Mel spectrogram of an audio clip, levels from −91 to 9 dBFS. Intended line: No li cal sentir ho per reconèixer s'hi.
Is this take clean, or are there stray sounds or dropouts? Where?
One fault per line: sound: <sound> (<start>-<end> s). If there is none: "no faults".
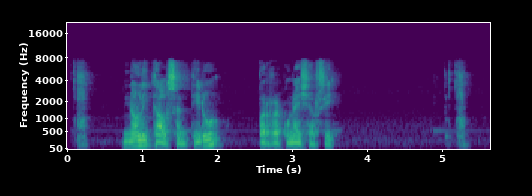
no faults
